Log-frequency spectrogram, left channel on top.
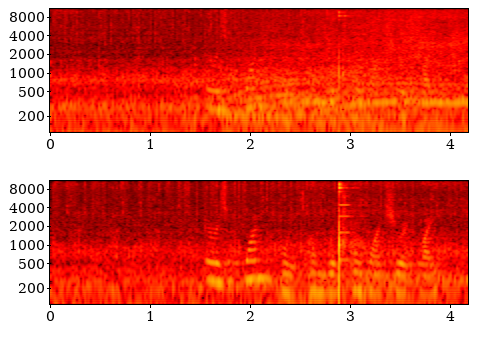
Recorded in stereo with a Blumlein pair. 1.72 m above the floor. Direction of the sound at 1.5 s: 15° right.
